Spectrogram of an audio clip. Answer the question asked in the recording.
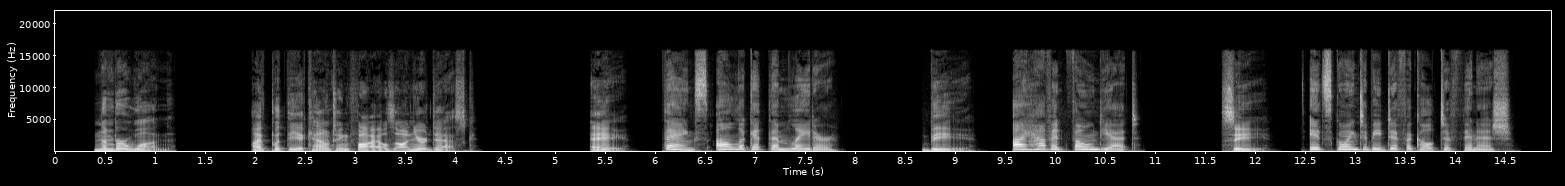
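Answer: A: Thanks, I'll look at them later.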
